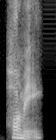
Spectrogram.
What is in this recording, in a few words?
"homy", Indian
